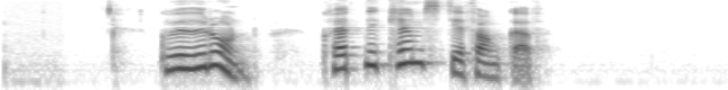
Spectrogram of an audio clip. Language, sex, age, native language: Icelandic, female, 60-69, Icelandic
